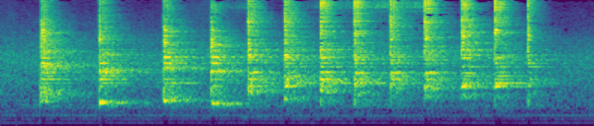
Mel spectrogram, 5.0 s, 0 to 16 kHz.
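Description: Thirteen sharp, bright taps ring on the steel engine valves of a BMW 520d after a timing chain failure, each with a short decaying ring around 700 Hz. The valves are checked by tapping for bending, and they sound fine: straight, with no problem.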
